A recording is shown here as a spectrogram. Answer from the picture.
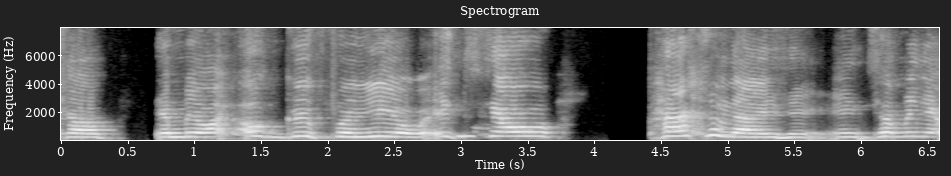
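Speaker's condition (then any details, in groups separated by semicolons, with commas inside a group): Cerebral palsy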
